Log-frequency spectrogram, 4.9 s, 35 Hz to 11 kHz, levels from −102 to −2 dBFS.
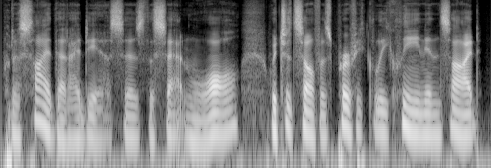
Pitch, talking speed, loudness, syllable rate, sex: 115 Hz, 170 wpm, -19 LUFS, 5.1 syllables/s, male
